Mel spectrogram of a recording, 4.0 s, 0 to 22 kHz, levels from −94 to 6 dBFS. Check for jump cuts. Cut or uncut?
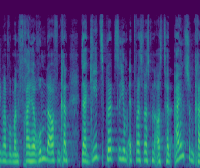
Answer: uncut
